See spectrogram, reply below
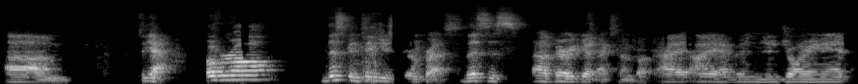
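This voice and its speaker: A man's voice: mid-range voice, a little slow, a bit bright. Louisiana guy rambling thru a comic recap, lots of um and you know, kinda far from the mic in an echoey room. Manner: rambling, filler-heavy recap with playful quoted voices. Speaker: comic book show host. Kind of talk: casual livestream review chat. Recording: roomy sound from away from the mic.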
